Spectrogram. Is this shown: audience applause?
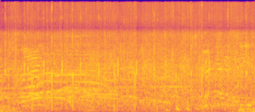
yes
